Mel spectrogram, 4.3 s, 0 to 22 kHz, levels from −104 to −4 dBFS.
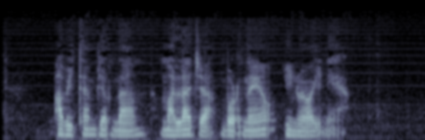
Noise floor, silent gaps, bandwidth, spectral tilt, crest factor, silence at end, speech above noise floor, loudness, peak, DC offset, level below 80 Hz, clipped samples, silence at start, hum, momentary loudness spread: -74 dBFS; none; 14.5 kHz; -7 dB/octave; 20 dB; 0.8 s; 36 dB; -38 LUFS; -18 dBFS; under 0.1%; -70 dBFS; under 0.1%; 0.55 s; none; 8 LU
